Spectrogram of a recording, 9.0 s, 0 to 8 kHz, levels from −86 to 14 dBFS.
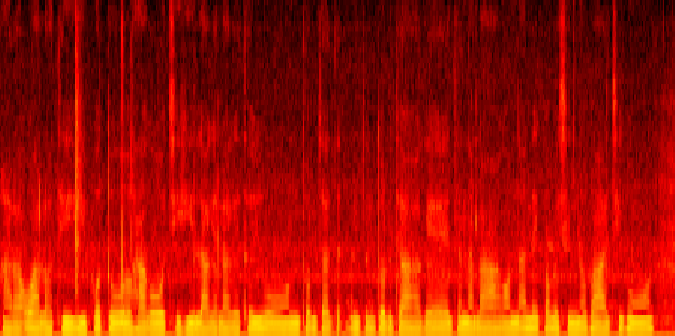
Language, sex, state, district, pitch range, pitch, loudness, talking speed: Chakma, female, Tripura, Unakoti, 195-205 Hz, 200 Hz, -21 LUFS, 145 wpm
